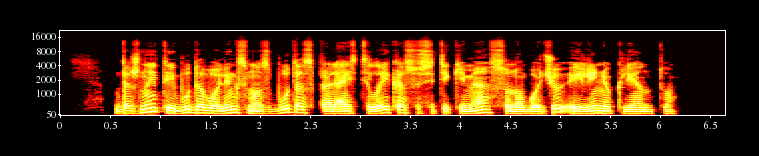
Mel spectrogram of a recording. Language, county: Lithuanian, Vilnius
